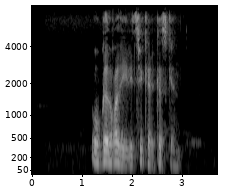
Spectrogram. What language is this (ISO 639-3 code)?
kab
